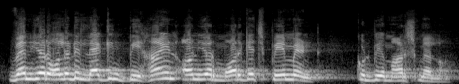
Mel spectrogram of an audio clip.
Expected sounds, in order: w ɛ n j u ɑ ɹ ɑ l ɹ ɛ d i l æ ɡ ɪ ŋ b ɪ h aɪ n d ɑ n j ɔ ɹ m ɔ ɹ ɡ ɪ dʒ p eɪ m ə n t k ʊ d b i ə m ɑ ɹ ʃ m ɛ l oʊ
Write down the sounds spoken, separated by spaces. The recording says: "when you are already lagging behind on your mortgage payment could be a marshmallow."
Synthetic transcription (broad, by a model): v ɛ n j u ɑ ɹ ɑ l ɹ ɛ d i l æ ɡ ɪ ŋ b ɪ h aɪ n d ɑ n j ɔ ɹ m ɔ ɹ ɡ ɪ dʒ p eɪ m ə n t k ʊ d b i ə m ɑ ɹ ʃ m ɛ l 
